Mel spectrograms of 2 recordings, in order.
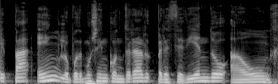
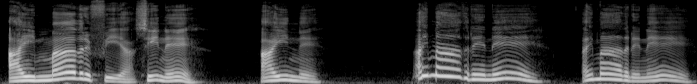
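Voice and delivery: "Ay, madre" sung out high, then "ne" falling; Asturian exclamatory intonation; 6 semitones higher, much slower than usual. Shown as a demonstration. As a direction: stretch "Ay, madre" high and let it slide down. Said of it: "refuerzan o adornan la entonación del asturiano". («Ay, madre, ne» agudo, con cadencia asturiana)

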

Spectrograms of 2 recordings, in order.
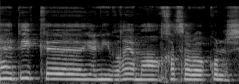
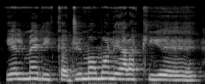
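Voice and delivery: ordinary talk, nothing marked

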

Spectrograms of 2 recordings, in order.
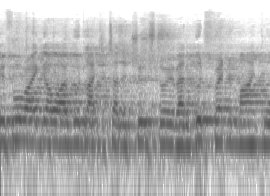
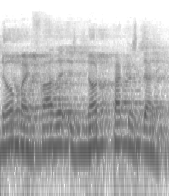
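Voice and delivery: lower, put-on Pakistani accent; joke-telling Pakistani accent, a little softer; 4 semitones lower, 4 dB quieter than usual. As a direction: answer in a mock Pakistani accent. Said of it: "you're talking with a Pakistani accent".

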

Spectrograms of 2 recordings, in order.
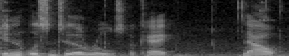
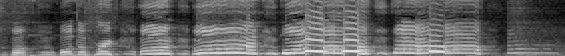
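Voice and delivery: high, very loud rising screams; acted agony; 20 dB louder, much slower than usual. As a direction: scream like someone being stabbed. Acting out a stabbed victim.

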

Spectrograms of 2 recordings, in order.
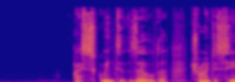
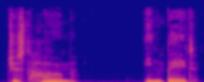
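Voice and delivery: ordinary delivery

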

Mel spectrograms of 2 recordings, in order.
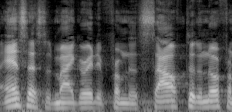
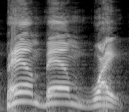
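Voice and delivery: hype intro; 5 semitones higher, 5 dB louder, much slower than usual. Acted. Host hyping guest's stage name.

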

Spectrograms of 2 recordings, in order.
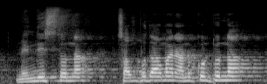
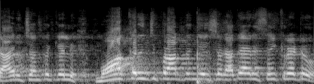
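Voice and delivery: higher, louder sermon at full force; fervent preaching; 5 semitones higher, 4 dB louder than usual. Acted. Pastor rousing the congregation about David's secret, fervent preaching. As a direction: proclaim it to the congregation.

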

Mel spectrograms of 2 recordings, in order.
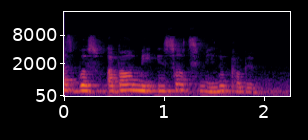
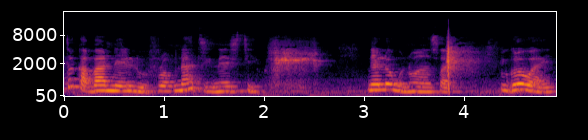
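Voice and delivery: ordinary delivery

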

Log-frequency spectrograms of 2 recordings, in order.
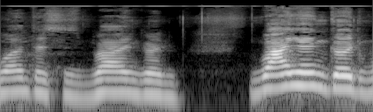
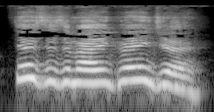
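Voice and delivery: high, loud proud announcement; excited announcement; 6 semitones higher, 5 dB louder than usual. Pretend. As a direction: present her like a herald. Announcing characters in play.

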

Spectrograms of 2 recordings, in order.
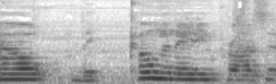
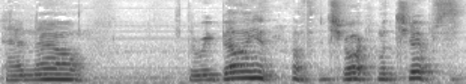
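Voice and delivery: mock announcer; 6 dB louder than usual. Grandly announcing a mock title.

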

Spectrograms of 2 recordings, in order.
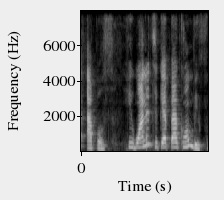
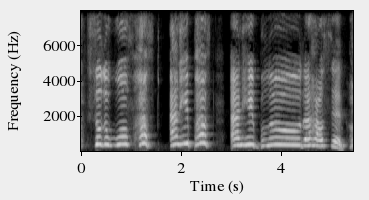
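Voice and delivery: dramatic build; 8 semitones higher, slower than usual. A narrator's reading.

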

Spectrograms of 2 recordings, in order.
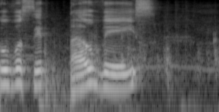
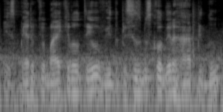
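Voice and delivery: bem baixinho e tenso; sussurrando; 6 semitones lower, 11 dB quieter than usual. Real, not acted. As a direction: fala baixo para não ser ouvido. Escondido no jogo.

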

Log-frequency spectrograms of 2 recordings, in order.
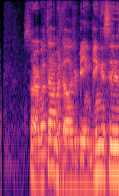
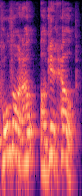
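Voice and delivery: urgent; 8 semitones higher, 4 dB louder than usual. Acted. Girl urgently offers the wizard help.

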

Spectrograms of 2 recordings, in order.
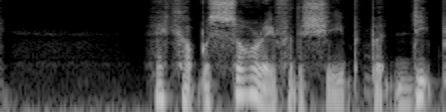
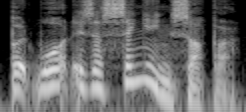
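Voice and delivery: put-on boy's voice; 11 semitones higher, 4 dB louder than usual. Hiccup voiced by narrator.

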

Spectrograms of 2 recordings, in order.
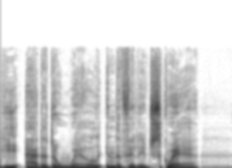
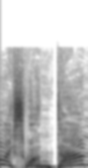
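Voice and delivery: cried out. Acted. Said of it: "cried the elf".

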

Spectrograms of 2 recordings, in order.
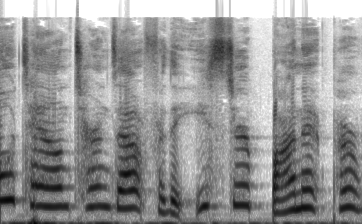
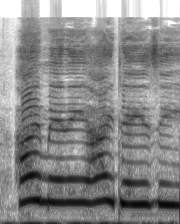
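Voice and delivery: higher-pitched friendly call; 7 semitones higher, 4 dB louder than usual. A narrator's reading. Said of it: "he calls".

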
